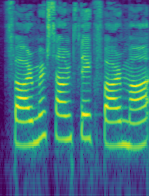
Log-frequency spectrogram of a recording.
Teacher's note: this accent drops the r sound in words ending in ar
